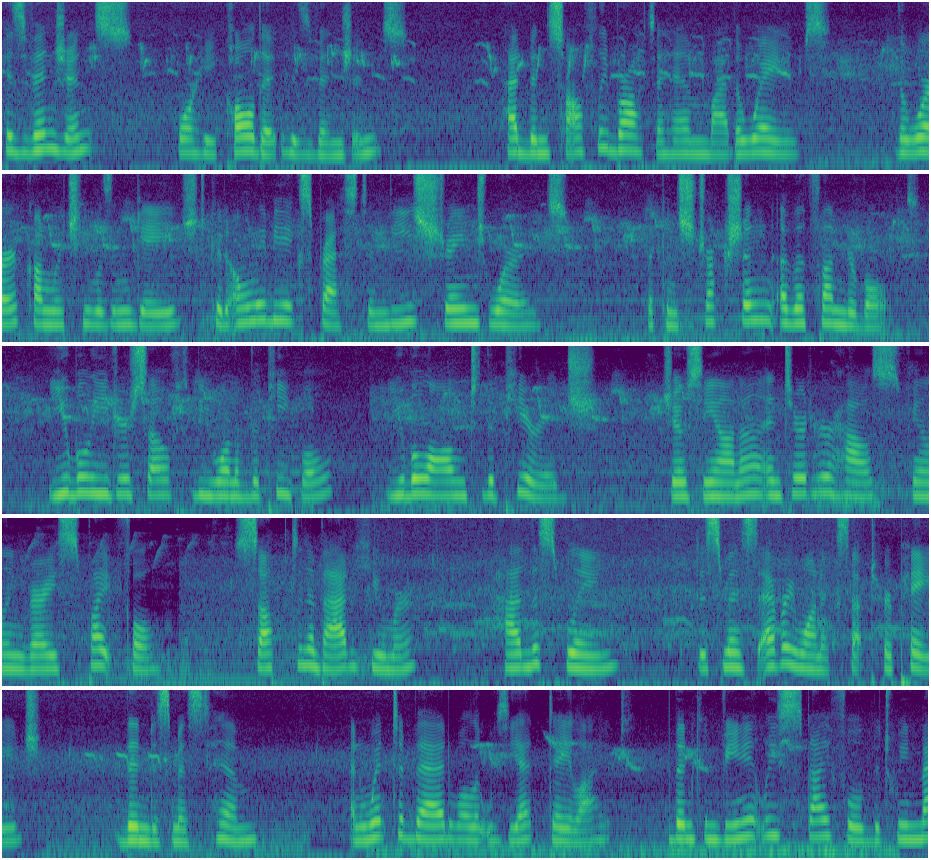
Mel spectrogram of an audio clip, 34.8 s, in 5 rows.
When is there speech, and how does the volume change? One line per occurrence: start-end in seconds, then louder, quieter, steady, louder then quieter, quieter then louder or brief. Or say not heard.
0.0-34.7 steady.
